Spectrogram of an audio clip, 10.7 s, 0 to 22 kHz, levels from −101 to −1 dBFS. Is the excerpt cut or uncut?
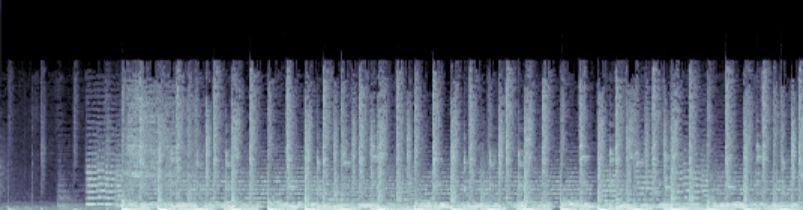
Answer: uncut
